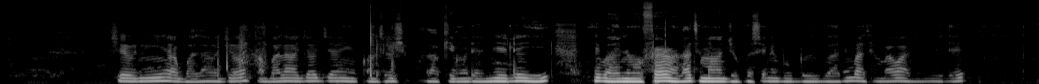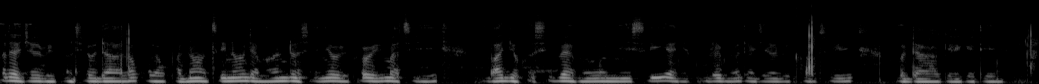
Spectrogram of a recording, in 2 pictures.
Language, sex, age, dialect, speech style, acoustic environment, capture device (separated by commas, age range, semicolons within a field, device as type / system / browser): Yoruba, male, 35-44, Nigeria - Nigerian Standard, relaxed, nature, mobile / Linux / Chrome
